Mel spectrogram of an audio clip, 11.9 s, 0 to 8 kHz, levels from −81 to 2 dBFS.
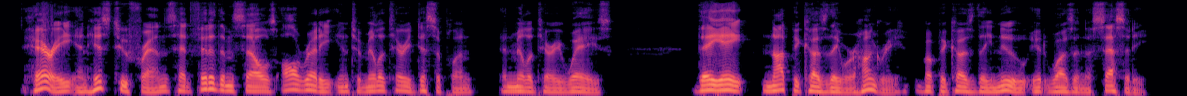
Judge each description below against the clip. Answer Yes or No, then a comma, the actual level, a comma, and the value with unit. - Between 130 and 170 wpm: Yes, average, 150 wpm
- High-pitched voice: No, very low, 95 Hz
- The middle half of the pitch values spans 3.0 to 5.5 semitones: Yes, average, 4.2 semitones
